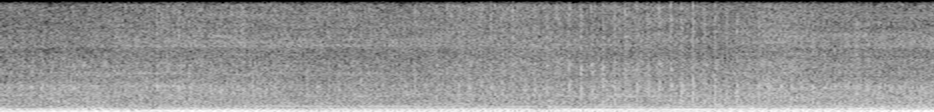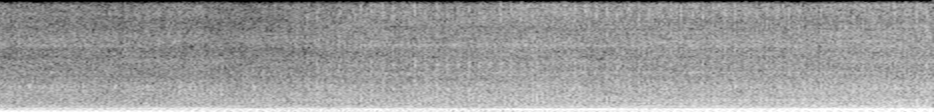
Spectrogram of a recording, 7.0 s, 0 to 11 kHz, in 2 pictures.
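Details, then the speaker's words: Toro 6.75 HP 149cc self-propelled mower with a Kohler engine, repaired after bad gas (fuel shutoff added). Even single-cylinder hum holds steady while cutting dandelions, only a slight pitch rise, no stumbling; normal running under load. "there you have it guys toro 6.75 cooler engine back to running one pull start again"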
